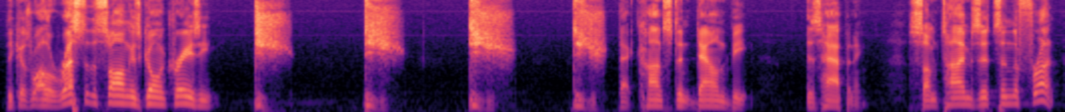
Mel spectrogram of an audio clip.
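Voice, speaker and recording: An older man, a former rock radio DJ, hosts a music reaction show. He is losing his voice and sounds gravelly, speaks emphatically, and mimics drum hits while talking. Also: mid-range voice, big pitch swings, unhurried, long pauses, no echo, studio quality. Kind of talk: casual music commentary. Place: studio in east Nashville.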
